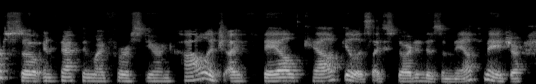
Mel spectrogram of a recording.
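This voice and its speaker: A woman's very deep, low voice with a New York accent, ordinary pitch variation and a moderate pace. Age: 60s. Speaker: former journalist and salesperson. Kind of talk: interview.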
